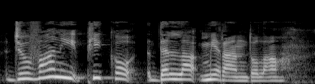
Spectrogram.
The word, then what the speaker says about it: Giovanni Pico della Mirandola: It's an even great, portrait here is an anonymous portrait of this character, whose name is Giovanni Pico della Mirandola, is the proper Italian pronunciation of his name. Things with R's tend to be a bit difficult in Italian, so Mirandola will work.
